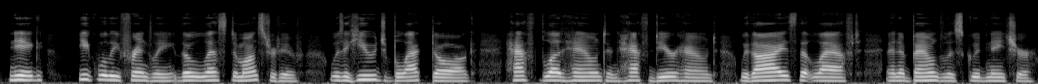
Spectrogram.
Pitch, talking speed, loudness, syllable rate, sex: 175 Hz, 145 wpm, -17 LUFS, 4.3 syllables/s, female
